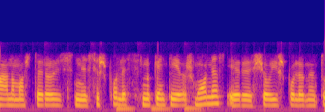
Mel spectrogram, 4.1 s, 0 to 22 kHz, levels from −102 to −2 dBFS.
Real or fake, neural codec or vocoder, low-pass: real; none; 5.4 kHz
